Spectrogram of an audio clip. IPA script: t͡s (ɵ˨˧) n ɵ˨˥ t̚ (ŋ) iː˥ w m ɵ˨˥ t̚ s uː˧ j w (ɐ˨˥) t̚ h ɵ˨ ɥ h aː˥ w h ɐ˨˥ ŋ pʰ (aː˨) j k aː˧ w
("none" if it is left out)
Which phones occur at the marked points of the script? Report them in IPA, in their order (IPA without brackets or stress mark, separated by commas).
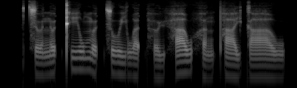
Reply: ɵ˨˧, kʰ, ɐ˨, aː˧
